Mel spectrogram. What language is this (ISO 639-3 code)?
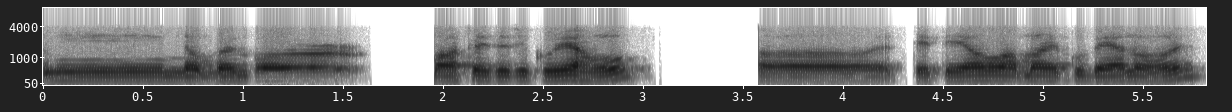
asm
